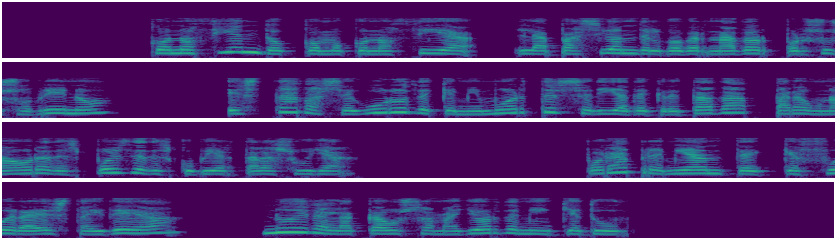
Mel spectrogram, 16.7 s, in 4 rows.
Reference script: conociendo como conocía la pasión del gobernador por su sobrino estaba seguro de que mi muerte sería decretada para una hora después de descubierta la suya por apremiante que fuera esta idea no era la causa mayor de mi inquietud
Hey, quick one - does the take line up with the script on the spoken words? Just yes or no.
yes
